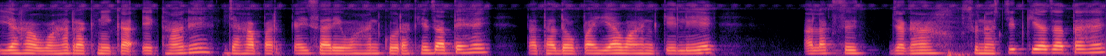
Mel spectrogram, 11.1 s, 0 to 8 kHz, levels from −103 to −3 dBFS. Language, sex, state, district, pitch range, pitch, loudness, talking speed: Hindi, male, Chhattisgarh, Korba, 155-170 Hz, 160 Hz, -30 LUFS, 150 wpm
